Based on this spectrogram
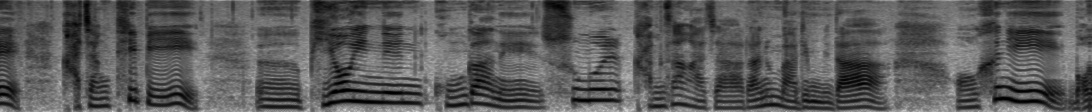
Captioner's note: breath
